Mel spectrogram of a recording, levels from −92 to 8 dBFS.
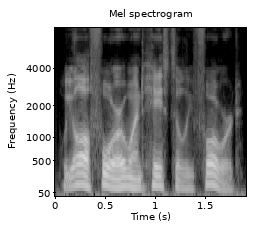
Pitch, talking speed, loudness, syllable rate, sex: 115 Hz, 190 wpm, -17 LUFS, 5.1 syllables/s, male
